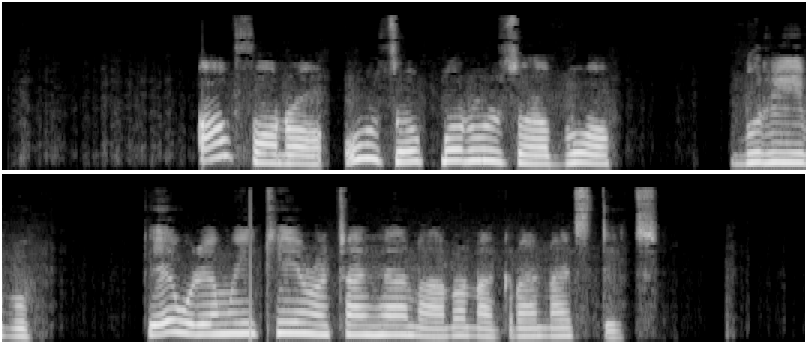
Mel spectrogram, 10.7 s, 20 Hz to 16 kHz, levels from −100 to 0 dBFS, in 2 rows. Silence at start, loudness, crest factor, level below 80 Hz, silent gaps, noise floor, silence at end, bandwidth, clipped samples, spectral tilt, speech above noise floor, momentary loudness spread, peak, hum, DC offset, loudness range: 1.3 s; -17 LUFS; 16 dB; -66 dBFS; 4.70-4.78 s; -86 dBFS; 1 s; 11.5 kHz; under 0.1%; -7 dB/octave; 71 dB; 10 LU; 0 dBFS; none; under 0.1%; 3 LU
